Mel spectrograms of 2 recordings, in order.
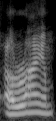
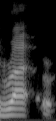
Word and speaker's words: Orion: It's Orion Blob. He said, Ryan Blob.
